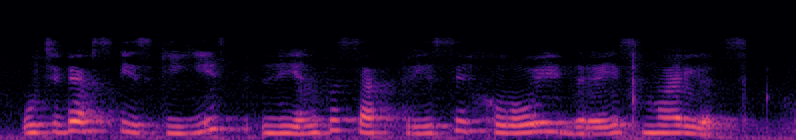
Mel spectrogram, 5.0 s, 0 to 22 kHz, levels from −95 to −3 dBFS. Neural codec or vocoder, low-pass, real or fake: autoencoder, 48 kHz, 32 numbers a frame, DAC-VAE, trained on Japanese speech; 7.2 kHz; fake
